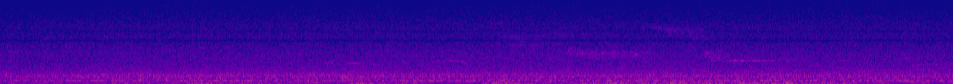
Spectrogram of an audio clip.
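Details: Steady droning hum of a wild, untreated honey bee colony nesting under the roof of a teaching apiary at Villa le Bosquet, Calvados, Normandy; thick unbroken buzzing with faint low rumble beneath.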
